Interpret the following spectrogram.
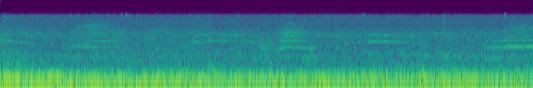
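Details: Cats at an animal shelter in Idaho Falls meowing again and again, about eight short arched meows spread irregularly across the stretch, some rising then falling, against a constant low hum and faint voices.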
